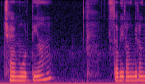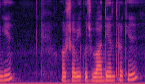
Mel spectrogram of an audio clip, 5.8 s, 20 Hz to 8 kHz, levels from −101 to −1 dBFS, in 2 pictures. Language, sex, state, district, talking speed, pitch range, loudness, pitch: Hindi, male, Uttar Pradesh, Deoria, 135 wpm, 140-155 Hz, -30 LUFS, 150 Hz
